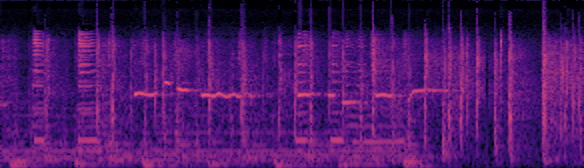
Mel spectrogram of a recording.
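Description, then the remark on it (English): Quick, crisp tap-dance clicks of heels and toes as Jerry twirls into a carefree tap dance, pattering in a lively, irregular rhythm over a bouncy melody, with a few heavier stomps near the end. “Henri leans easily on a lamppost as Jerry twirls into a carefree tap dance.”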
